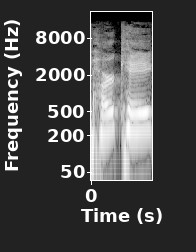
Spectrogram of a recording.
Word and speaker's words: Parquet Courts: And this band, also from Brooklyn, New York, they're called Parquet Courts. Parquet, not spelled like the butter. Not like parkour either.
